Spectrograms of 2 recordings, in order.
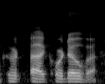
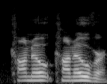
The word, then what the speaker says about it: Conover: the Pod save America with um either Adam Cordova uh what's his name Adam I said it wrong didn't I uh I think that's it Conover Conover Conover Conover there we go um and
